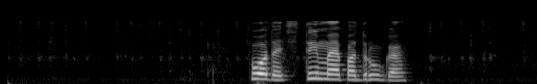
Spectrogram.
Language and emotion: Russian, neutral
